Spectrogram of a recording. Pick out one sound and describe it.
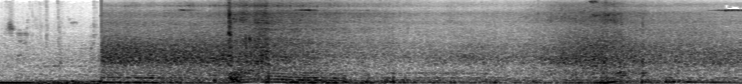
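A sports car engine roars loudly as the car drives past outdoors.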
